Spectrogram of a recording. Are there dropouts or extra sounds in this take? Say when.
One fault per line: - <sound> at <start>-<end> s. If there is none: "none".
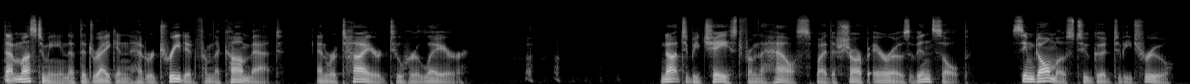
- laugh at 5.1-6.2 s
